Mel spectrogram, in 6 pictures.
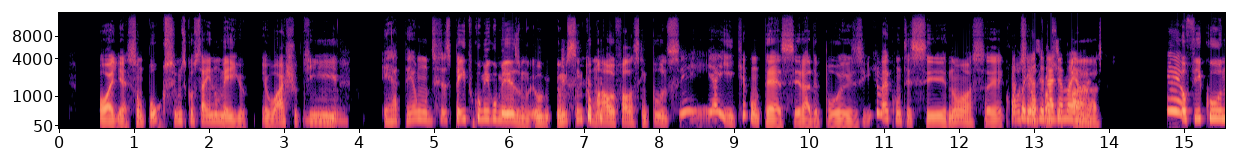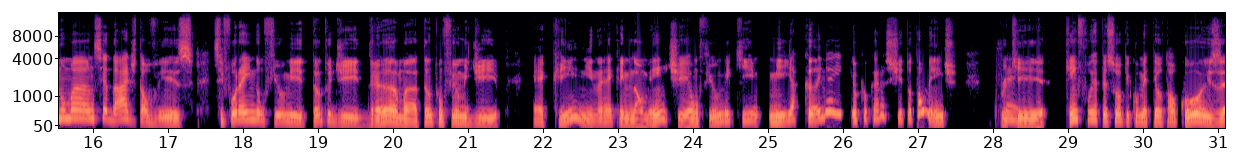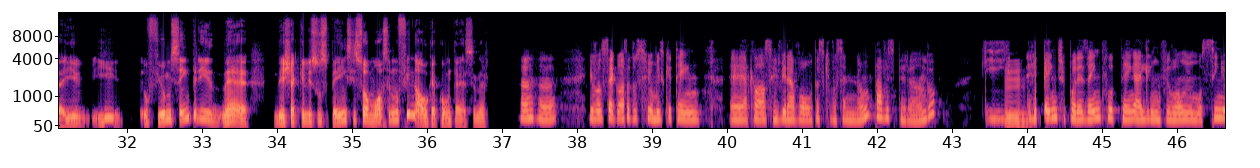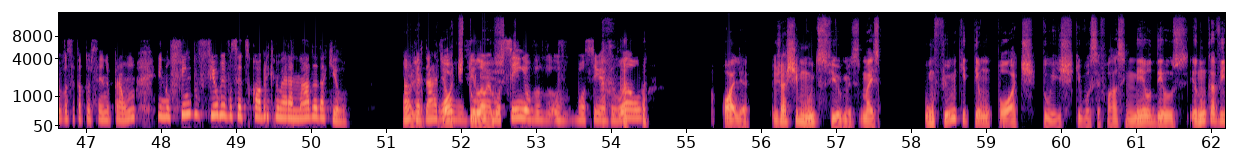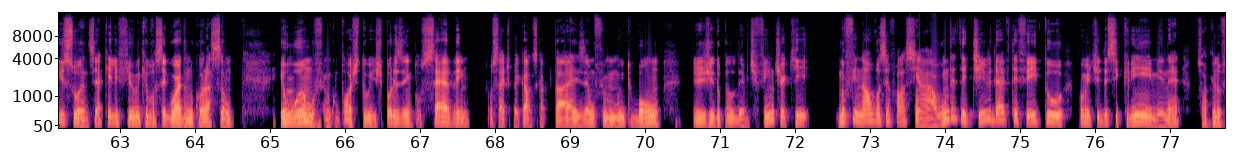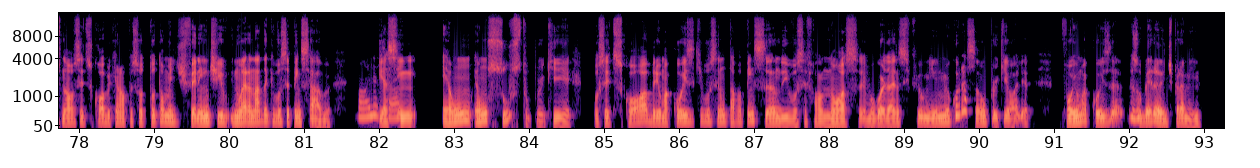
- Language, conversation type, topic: Portuguese, podcast, Como você escolhe o que assistir numa noite livre?
- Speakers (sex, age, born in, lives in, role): female, 30-34, Brazil, Portugal, host; male, 18-19, United States, United States, guest
- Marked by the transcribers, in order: laugh; tapping; in English: "plot twist"; chuckle; in English: "plot twist"; in English: "plot twist"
